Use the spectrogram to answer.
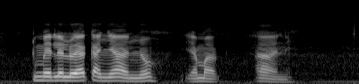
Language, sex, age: Tswana, male, 23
